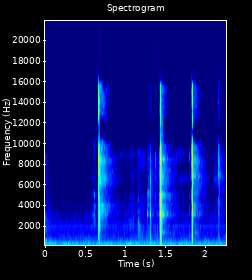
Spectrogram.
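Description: Three sharp plastic clicks from handling the mini fridge's small removable clear plastic water tray, the first about two-thirds of a second in.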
